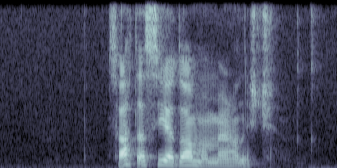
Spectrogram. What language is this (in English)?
Faroese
